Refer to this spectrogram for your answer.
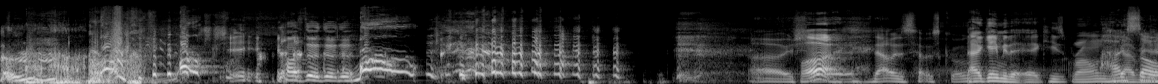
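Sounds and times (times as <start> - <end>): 
speech: 0.1 - 4.5, 7.8 - 11.5
person imitating a dog with a rough growling voice: 0.8 - 2.2, 2.9 - 4.3
laughter: 1.0 - 3.6, 4.2 - 7.0.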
